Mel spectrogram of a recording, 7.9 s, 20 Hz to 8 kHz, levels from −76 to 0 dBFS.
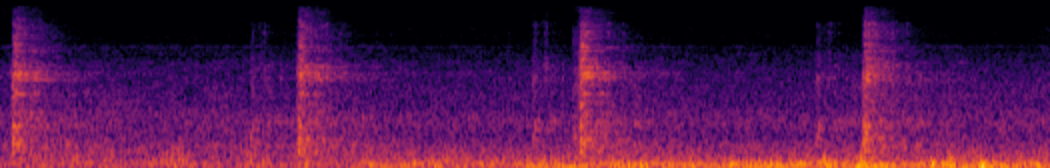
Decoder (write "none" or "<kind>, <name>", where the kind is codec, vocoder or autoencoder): none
